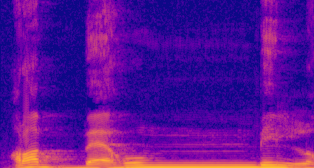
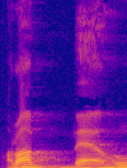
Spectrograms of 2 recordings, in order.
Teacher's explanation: এখানে দুই ঠোট মিলিয়েও পড়া যায় এবং দুই ঠোট ফাঁকা রেখেও পড়া যায়।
